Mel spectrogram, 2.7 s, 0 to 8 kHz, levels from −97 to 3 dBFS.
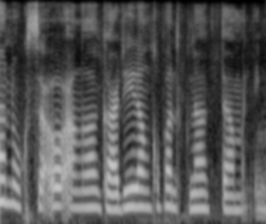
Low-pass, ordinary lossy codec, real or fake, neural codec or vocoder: none; none; fake; codec, 16 kHz, 4 kbps, X-Codec, HuBERT features, trained on LibriSpeech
